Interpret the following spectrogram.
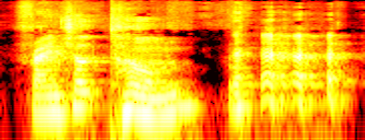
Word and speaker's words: Franchot Tone: Franchot Tone? Franchot Tone. Which literally sounds like a trombone.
